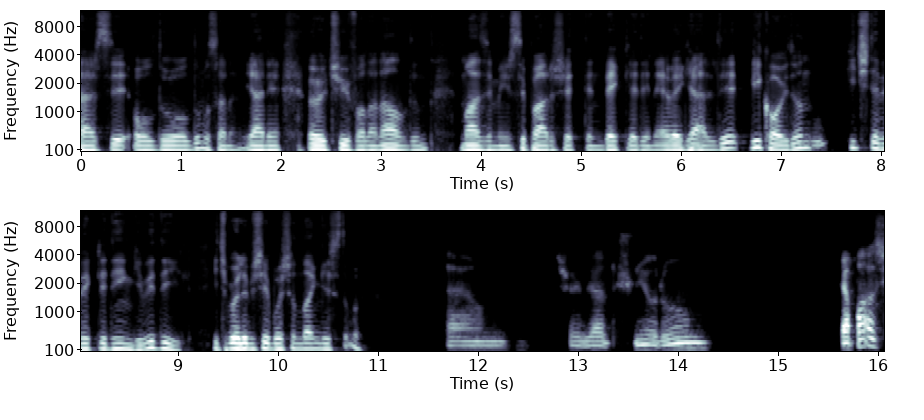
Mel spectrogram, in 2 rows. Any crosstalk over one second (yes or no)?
no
